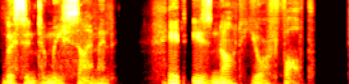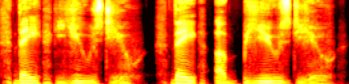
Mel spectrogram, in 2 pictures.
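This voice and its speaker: A man's voice: a bass voice, slow, breathy edge, dry recording, studio quality, full character voice. A man voicing a desperate, protective warrior in an audiobook, speaking with urgent, earnest delivery. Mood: firm reassurance. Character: desperate, protective male warrior, fiercely loyal. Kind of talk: dramatic audiobook character acting.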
